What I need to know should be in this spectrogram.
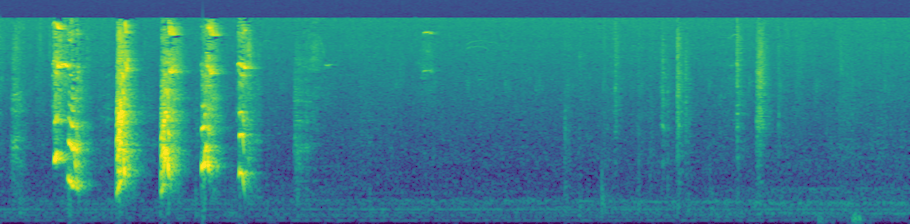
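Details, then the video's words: A young Siberian Husky playing and talking, giving a quick series of five sharp, loud barks within about two seconds, then quiet with faint low sounds and a soft low grunt near the end. "Little husky playing and talking"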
